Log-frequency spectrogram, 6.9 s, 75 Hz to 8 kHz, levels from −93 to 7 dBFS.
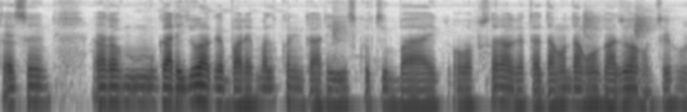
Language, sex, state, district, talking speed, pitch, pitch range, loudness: Chakma, male, Tripura, Dhalai, 175 wpm, 100 Hz, 95-110 Hz, -21 LUFS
